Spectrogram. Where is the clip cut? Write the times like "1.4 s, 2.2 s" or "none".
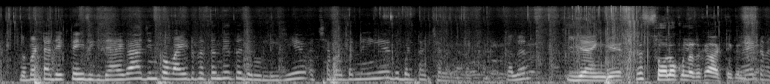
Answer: none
